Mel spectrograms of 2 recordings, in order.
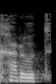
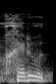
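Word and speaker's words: jerut (חרות): No pronuncien Harut, sino jerut libertad.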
